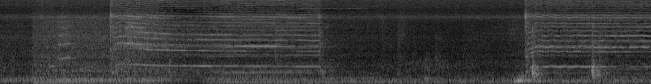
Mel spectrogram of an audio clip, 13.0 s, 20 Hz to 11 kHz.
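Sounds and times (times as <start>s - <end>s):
low shop hum: 0.0s - 13.0s
motor-driven tool whine: 2.2s - 6.8s, 10.5s - 13.0s.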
